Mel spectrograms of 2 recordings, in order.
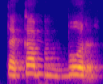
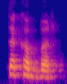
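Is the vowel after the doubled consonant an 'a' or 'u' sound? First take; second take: u; a. First: The final syllable has a short u vowel. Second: The final syllable has a short a vowel. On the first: The speaker calls it right. "आइन कलिमा पर पेश बोलना है" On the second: The speaker calls it wrong. "हम उर्दू में क्या बोलते हैं?"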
